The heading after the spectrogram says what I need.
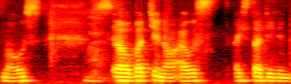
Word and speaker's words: Mauss: When I'm pausing because when I was a student, I used to say mouse, but Diana said no, it's Mauss.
